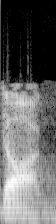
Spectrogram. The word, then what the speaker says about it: Doeg: Doeg, and you could very well pronounce it dog, because he turned out to be a real dog.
